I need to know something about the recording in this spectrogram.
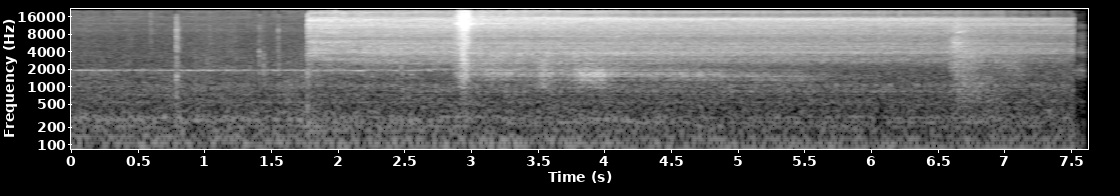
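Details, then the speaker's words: Semi truck, dash parking brake valves: a steady hiss of escaping air over a low engine rumble; the valves also make a high-pitched noise with the truck fully off. Air leak from parking brake valves. "Yeah. And that's not all. They're also making a high-pitched noise when the truck's completely turned off."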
